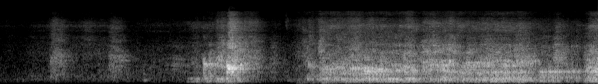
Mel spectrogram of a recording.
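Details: Two dogs, a Pit Bull and a German Short-haired Pointer, play tug of war. After quiet snuffling comes a loud snarl, then steady, harsh, low rumbling growls that continue to the end.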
